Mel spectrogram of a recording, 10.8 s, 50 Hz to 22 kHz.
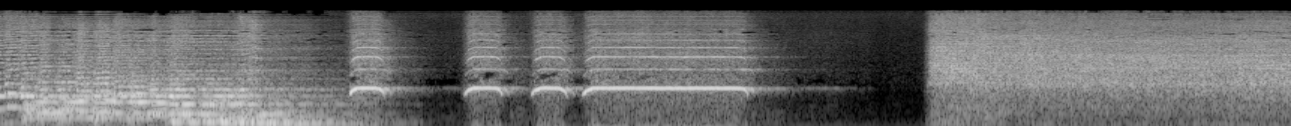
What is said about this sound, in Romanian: Trenul tocmai s-a pus în mișcare și va pleca în ce direcție? În ce direcție, pe noi? Trenul Orient Express, care face legătura între Istanbul și Europa de Vest, Hamburg-Paris, a sosit la Vârciorova gară, la linia 1 și va pleca în ce direcție vrem noi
